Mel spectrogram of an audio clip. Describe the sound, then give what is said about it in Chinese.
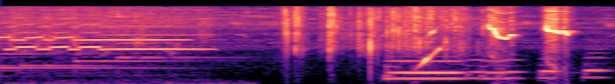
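Baby birds chirp in a quick, uneven burst of short, high tweets and rising peeps, following a second of steady humming tones with no talking. “是小鸟宝宝。”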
